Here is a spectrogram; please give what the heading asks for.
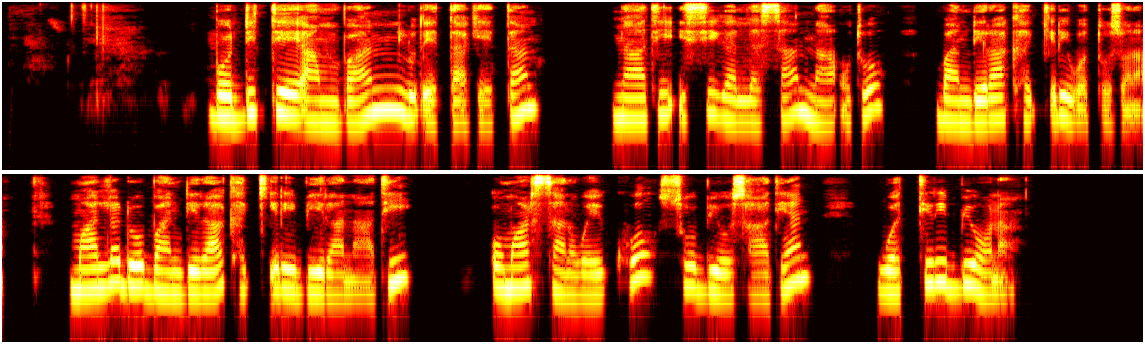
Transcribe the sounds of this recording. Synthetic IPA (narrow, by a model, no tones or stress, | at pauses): bɔd̪ːɪt̪ːeːɐmbaːnlʊt̪ʼɛːt̪ːaːke̞ːt̪ːaːnː | aːt̪iːʔɪsiɡɐlːɐsːaːnːaːʔʊt̪oː | baːnd̪iɾaːkʰɐkʼːɪɾiːwɐ̰t̪ːosɔ̰nɐ̰ | maːlːɐd̪oːbaːnd̪iɾaːkʰɐkʼːɪɾiːbiːɾaːna̰ːt̪iː | ʔɔmaːɾsanwɐjkʰːosɔbɪjoːsaːt̪ɪjɐn | wɐt̪ːɪɾɪbɪjoːnɐ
